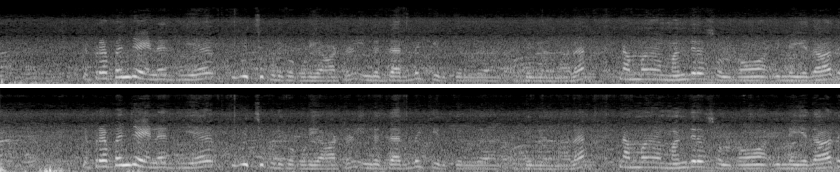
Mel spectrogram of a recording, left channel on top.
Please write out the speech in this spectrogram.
இந்த பிரபஞ்ச எனர்ஜியை குவிச்சு கொடுக்கக்கூடிய ஆற்றல் இந்த தர்பைக்கு இருக்கிறது. அப்படிங்கிறதுனால நம்ம மந்திரம் சொல்கிறோம், இல்லை ஏதாவது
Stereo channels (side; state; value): both; normal; correlation 0.82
